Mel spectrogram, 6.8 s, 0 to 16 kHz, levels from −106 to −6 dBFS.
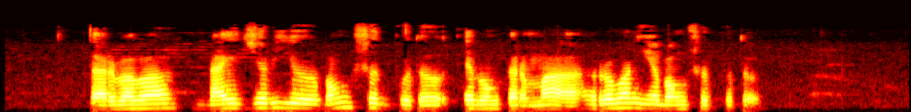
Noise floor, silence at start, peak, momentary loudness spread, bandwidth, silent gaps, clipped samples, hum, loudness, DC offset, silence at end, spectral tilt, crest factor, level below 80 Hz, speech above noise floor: -73 dBFS; 0.65 s; -2 dBFS; 12 LU; 7 kHz; none; under 0.1%; none; -18 LUFS; under 0.1%; 1.15 s; -6.5 dB/octave; 18 dB; -68 dBFS; 56 dB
